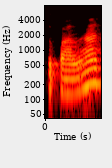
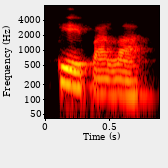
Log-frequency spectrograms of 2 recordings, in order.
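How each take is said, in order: First: The first vowel is a weak schwa. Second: The first vowel is a full 'e'. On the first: "kita tidak bisa menyebut kepala" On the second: "tapi kepala ... jadi memang tidak ada pepet di sana"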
